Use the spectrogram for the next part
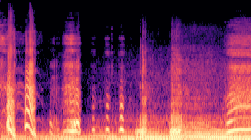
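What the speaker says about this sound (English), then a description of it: "Listen to that soundtrack. Man, it sounds like a Harley Davidson." A new motorcycle engine, said to resemble a Harley-Davidson, is revved in short loud bursts, each rising and falling, then settles into a rumbling idle before one last sweeping rev, close and dominant.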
